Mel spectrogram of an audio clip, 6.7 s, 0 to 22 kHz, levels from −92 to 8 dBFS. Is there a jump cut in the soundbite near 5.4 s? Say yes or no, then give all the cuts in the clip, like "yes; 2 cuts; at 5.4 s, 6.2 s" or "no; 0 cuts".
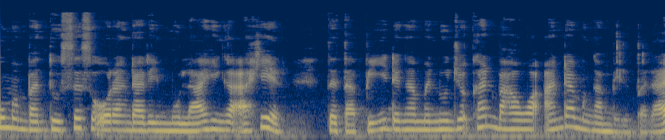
no; 0 cuts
